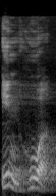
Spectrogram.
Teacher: نون ساکن کے بعد ہا ہے تو اظہار حقیقی ہوگا، جلد پڑھنا۔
